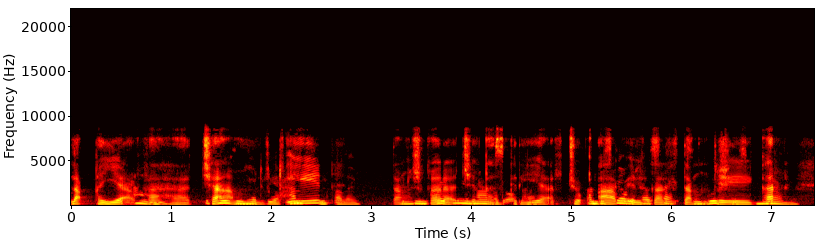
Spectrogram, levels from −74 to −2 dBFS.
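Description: At 0.15 to 0.24 s, 1.21 to 1.32 s and 5.75 to 5.8 s, a faint copy of the speech trails it by 154 ms. This is echo leak, likely from a far-end canceller letting loudspeaker pickup through. It sits about 35 dB under the speech, rising to about 20 dB under at 5.75 s, and it adds sound rather than removing any. Across 0.47 to 0.78 s, 1.28 to 2.68 s, 3.4 to 4.45 s, 5.22 to 6.46 s and 6.77 to 7.19 s, the speech instead dips in pieces by roughly 10 dB, and by roughly 15 dB in the last stretch. This is speech suppressed in double talk, likely an echo canceller ducking the talker while both sides spoke, and it is heard as missing level, not as a repeat.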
